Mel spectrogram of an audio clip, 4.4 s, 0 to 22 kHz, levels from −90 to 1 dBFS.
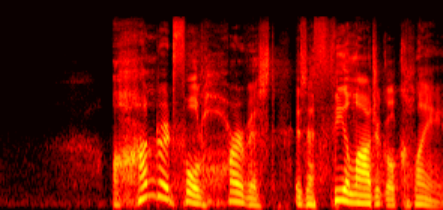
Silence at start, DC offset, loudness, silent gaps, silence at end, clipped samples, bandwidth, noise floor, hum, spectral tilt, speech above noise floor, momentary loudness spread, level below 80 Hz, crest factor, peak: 1.15 s; under 0.1%; -28 LUFS; none; 0 s; under 0.1%; 16 kHz; -71 dBFS; none; -5 dB/octave; 44 dB; 11 LU; -70 dBFS; 20 dB; -10 dBFS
